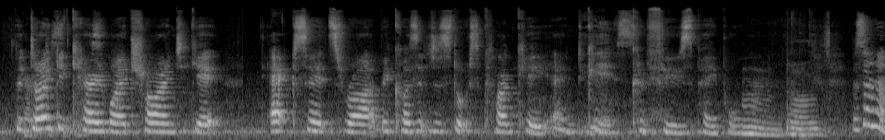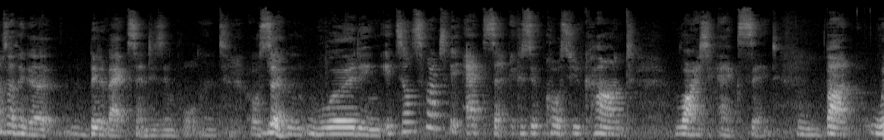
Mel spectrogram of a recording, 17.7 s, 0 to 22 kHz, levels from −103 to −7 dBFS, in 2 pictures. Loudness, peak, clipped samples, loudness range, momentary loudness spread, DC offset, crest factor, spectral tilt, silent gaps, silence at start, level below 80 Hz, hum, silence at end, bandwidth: -41 LUFS; -22 dBFS; under 0.1%; 5 LU; 14 LU; under 0.1%; 20 dB; -4.5 dB/octave; none; 0 s; -74 dBFS; none; 0 s; 17 kHz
